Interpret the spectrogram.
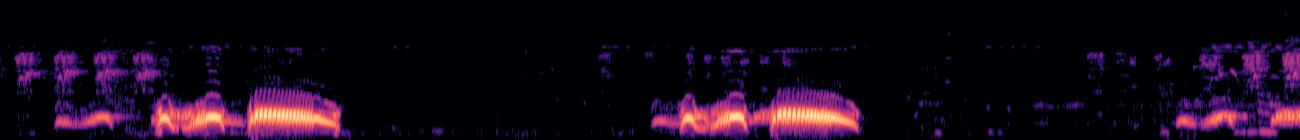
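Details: Two rounds of a loud spotted dove lure call, 'kuk satu' style, for luring wild doves: quiet opening coos, a choppy double note, then a long, booming coo, with brief high chirps from a small bird at the start.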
